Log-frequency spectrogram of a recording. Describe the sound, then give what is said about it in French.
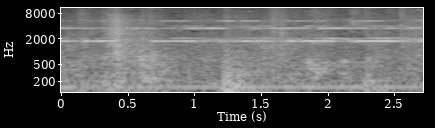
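High electronic beeping from radiation dosimeters and smartphones in an abandoned Soviet-era town, heard as thin, steady tones that break on and off without stopping over a low background hiss. “avec en musique de fond, le concert ininterrompu des bips des dosimètres et des smartphones.”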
